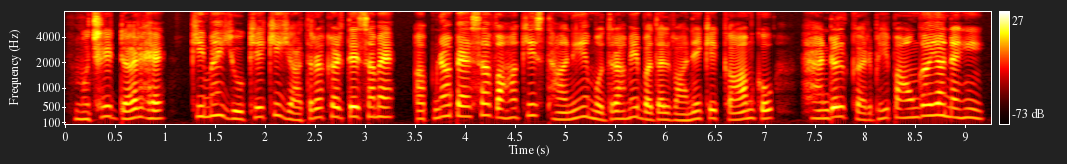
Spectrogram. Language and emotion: Hindi, fearful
